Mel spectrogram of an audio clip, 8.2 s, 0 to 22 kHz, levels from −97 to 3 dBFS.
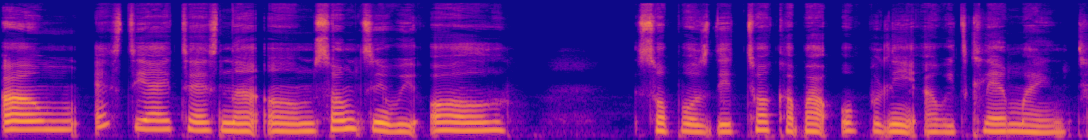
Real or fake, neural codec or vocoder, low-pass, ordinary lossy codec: real; none; none; none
